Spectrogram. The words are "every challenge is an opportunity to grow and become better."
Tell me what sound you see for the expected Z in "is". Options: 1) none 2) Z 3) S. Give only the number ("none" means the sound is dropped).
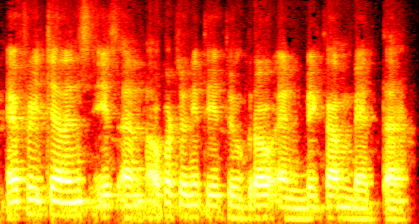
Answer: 3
